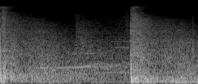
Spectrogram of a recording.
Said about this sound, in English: But as federal agents emerge in their dozens, those in gas masks run too. Rubber bullets fired into the darkness.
